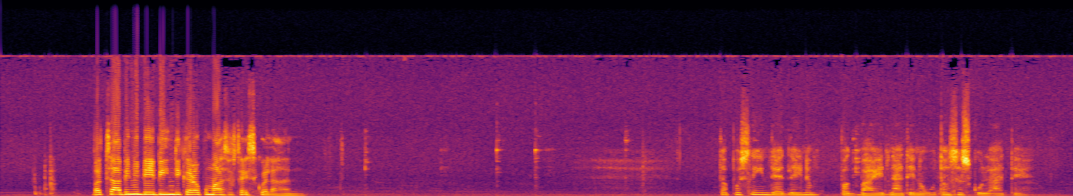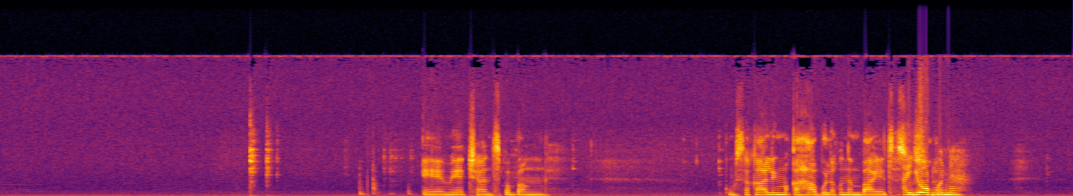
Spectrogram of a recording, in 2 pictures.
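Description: A young woman speaks in short, calm phrases close by.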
